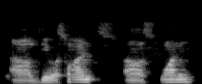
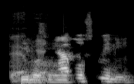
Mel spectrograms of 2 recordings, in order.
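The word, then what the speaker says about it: Dabo Swinney: Debo Swanee, I think I say his name right. I'll be messing up people's names. Sweeney. Sweeney. Sorry, Sweeney. Dabo Sweeney.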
